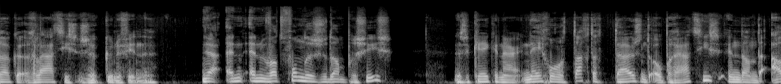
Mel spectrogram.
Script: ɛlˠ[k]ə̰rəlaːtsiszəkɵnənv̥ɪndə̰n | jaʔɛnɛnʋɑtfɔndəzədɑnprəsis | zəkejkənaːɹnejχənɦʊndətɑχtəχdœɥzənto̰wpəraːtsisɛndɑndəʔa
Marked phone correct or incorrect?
correct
